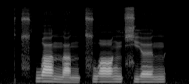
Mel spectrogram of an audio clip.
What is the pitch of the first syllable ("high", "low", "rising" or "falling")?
falling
